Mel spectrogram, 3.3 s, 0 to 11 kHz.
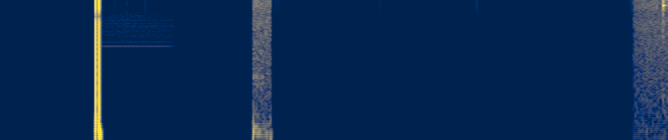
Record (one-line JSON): {"cough_length": "3.3 s", "cough_amplitude": 22157, "cough_signal_mean_std_ratio": 0.11, "survey_phase": "beta (2021-08-13 to 2022-03-07)", "age": "18-44", "gender": "Male", "wearing_mask": "No", "symptom_none": true, "smoker_status": "Never smoked", "respiratory_condition_asthma": false, "respiratory_condition_other": false, "recruitment_source": "REACT", "submission_delay": "2 days", "covid_test_result": "Negative", "covid_test_method": "RT-qPCR"}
